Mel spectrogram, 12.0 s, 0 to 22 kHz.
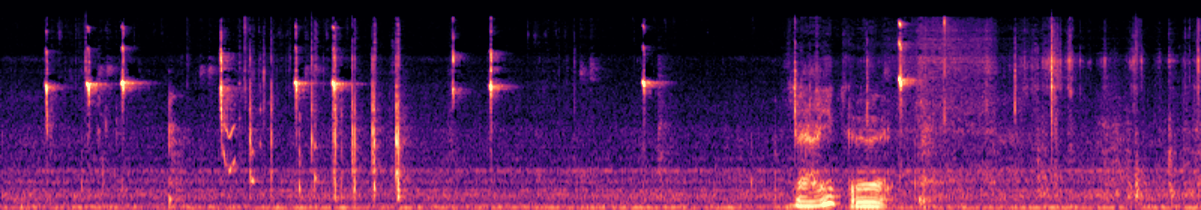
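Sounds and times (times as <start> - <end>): canary chirping: 0.4 - 6.8, 8.9 - 9.2.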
